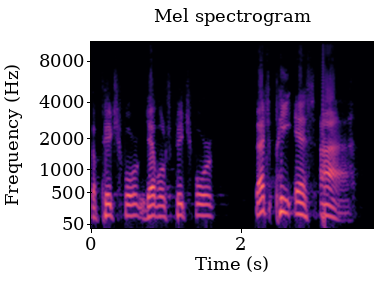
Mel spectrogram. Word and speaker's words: psi: That's PSI, pronounced psi. P is being silent.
